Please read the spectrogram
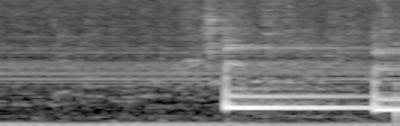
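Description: Electronic keyboard playing ringing, bell-like mallet notes in a gamelan-style melody: the first note comes in sharply about a second in and a second, slightly lower one follows. A faint low hum is heard before the first note.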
